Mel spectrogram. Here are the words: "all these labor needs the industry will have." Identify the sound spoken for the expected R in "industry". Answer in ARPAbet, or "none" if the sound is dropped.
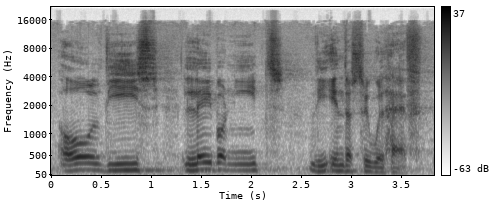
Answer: R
